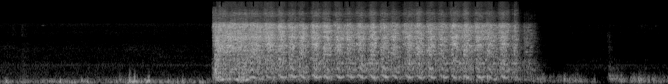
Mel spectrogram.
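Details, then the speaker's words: Chevy Nova cranking: three seconds of loud harsh grinding whir, the starter Bendix pinion not meshing with the flywheel ring gear because of an excessive gap; bolts were tight and noise appeared suddenly; shims later bought for the starter. "How it went from being fine to being obnoxiously loud, I couldn't tell you. The gap was pretty far between the shaft that the Bendix rides on and the flywheel."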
